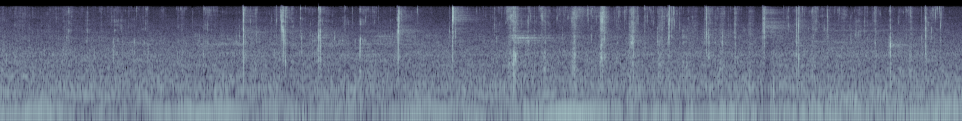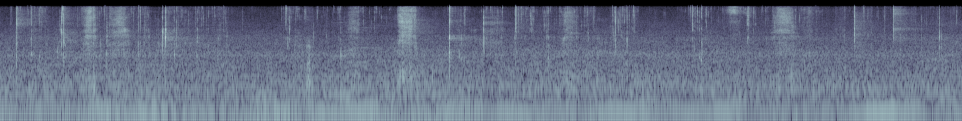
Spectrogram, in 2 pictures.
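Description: Close-up chewing and lip-smacking of a person eating mutton curry and puri by hand, with frequent short, sharp wet mouth clicks. A steady low hum runs underneath.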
